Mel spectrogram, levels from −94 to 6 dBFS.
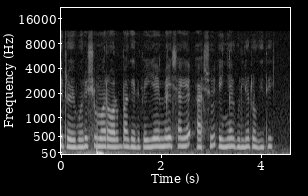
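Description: From start to finish the speech carries plainly audible coding damage. Nothing reaches above 11.5 kHz. The upper band sounds grainy and breathy, with noise standing in where detail should be. This is likely Bluetooth LC3 compression. That transform codec works in short frames, here consistent with 10 ms. At a tight bit budget it drops upper spectral content and fills the gaps with noise. The degree of damage points to a bitrate around 48 kbps.

At 0.72 s a phantom power thump breaks in and lasts until 0.89 s. It is a deep, low thud, not part of the speech. A supply was switched on or off on a live input. The sudden voltage step passed through the coupling capacitors into the signal path. The thump falls away quickly, with a decay of about 38 ms.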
